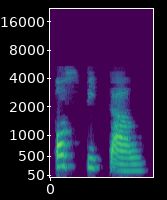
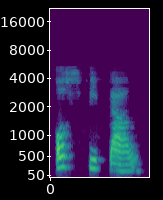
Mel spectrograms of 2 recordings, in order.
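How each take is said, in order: No difference in how they are said.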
